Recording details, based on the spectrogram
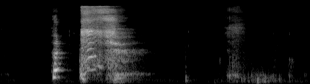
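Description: A sharp intake and one forceful, hissing sneeze, followed by a brief softer nasal burst.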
